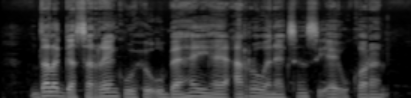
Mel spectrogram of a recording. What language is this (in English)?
Somali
